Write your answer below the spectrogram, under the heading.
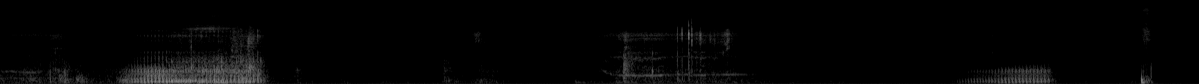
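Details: Sleeping pug's snores: one long, low, rasping snore early on, a fainter one near the end, with scattered small snuffles and a sharp click between them.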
